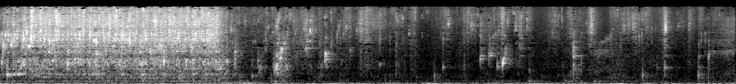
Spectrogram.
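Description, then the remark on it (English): Tap water gushes loudly into a bath for about two seconds while a dog is being washed, then cuts off, followed by irregular splashing and sloshing in the water. No one speaks. “A bit more water is needed, I think.”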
